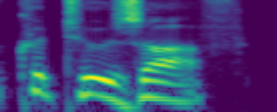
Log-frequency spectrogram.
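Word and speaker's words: Kutuzov: General Coutus off said Bonsky speaking French and stressing the last syllable of the general's name like a Frenchman has been pleased to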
